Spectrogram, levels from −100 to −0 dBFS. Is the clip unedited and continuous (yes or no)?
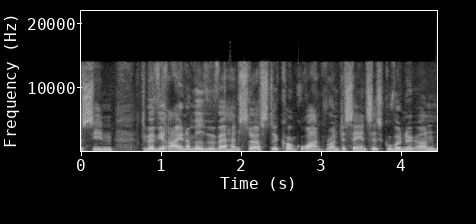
yes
